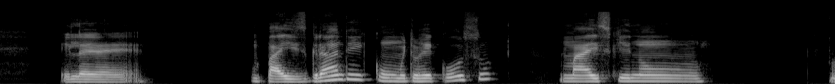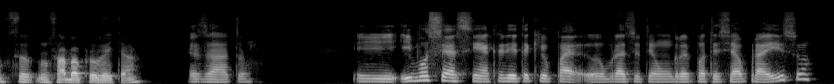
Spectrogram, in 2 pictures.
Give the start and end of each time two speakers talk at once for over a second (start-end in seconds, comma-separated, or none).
none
